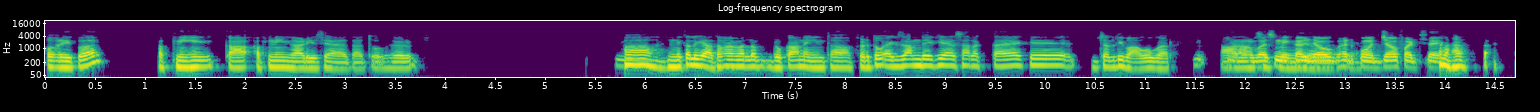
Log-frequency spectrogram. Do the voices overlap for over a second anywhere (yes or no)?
yes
